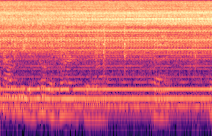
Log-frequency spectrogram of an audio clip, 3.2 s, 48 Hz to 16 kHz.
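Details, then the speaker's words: Treadmill motor driving a Gingery shaper through an added jackshaft pulley reduction, Cycletrol 150 speed control at about 40%. Steady high-pitched hum and whir at constant speed, no knocks or rubbing. Motor spins fast while the machine moves slowly: normal run. "So right now, see if you can see that, not like 40%, and the machine's moving really slowly. The motor's going very fast."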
